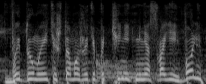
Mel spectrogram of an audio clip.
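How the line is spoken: Passionate exclamation. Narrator (Russian): пылко воскликнула она

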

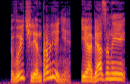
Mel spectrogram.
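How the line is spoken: Resonant voice. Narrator (Russian): звучным голосом сказал Поплавский

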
